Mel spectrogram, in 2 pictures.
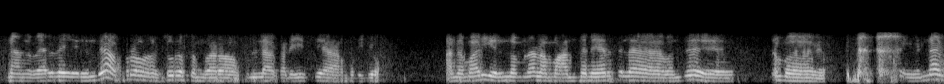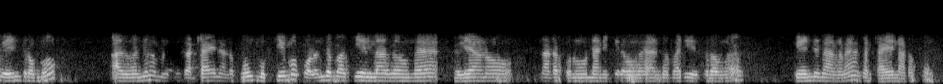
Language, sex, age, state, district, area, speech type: Tamil, female, 60+, Tamil Nadu, Virudhunagar, rural, conversation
